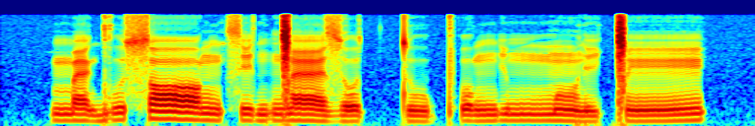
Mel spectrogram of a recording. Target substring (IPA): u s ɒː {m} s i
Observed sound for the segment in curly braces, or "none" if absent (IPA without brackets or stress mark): ŋ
